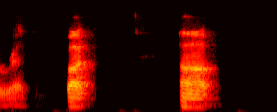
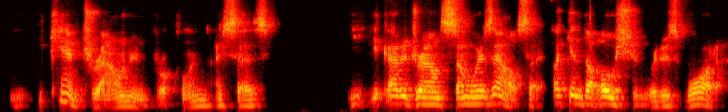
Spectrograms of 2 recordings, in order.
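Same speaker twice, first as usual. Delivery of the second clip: put-on Brooklyn accent; 3 semitones higher than usual. Lecturer reads a subway story aloud, in a put-on Brooklyn accent. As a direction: read it in your best amateur Brooklyn accent. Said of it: "read this in my best Brooklyn accent".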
